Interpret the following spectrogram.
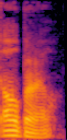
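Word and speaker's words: Aldborough: fools alboro in Yorkshire now alboro is always pronounced Alor but this Feast was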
